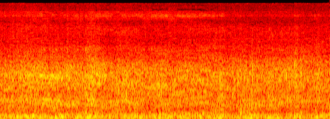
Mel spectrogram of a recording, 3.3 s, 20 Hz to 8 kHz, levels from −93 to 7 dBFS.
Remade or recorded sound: remade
